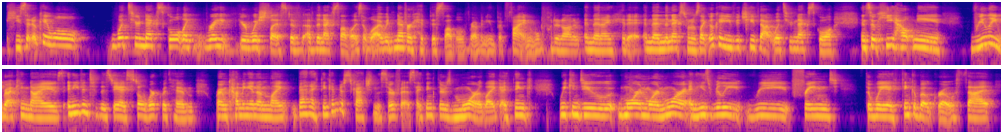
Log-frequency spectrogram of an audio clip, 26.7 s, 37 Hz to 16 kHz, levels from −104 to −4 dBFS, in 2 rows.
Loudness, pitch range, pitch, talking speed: -19 LUFS, 160-205 Hz, 180 Hz, 250 wpm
